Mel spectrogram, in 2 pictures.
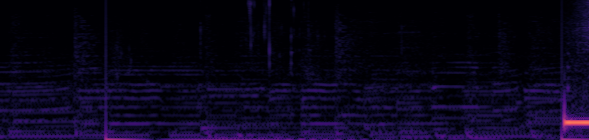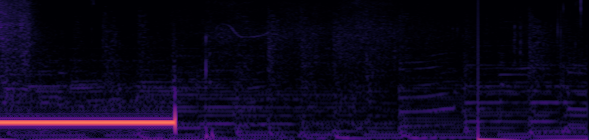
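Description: A telephone line tone on an Italian call after the line dropped: a single loud, steady, pure electronic tone lasting about a second, sitting over faint quiet background sounds.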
